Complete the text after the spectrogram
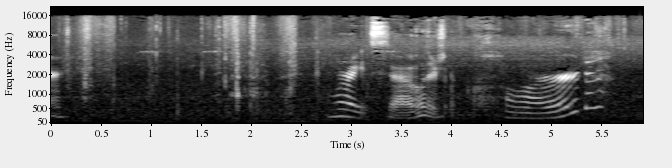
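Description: Paper and a plastic sleeve rustle and crinkle as they are handled.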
